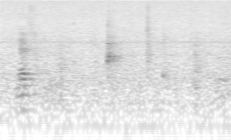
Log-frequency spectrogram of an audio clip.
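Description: Quiet lecture-room tone in a pause of speech: a short murmur of the speaker's voice just after the start, then a couple of faint ticks.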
